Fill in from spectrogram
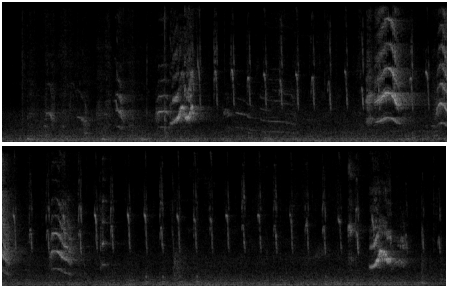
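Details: Cockatiel chicks being fed by their parents: scattered scratchy, rising squeaks and short buzzy cries at intervals, amid constant rapid ticking and low background hum.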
